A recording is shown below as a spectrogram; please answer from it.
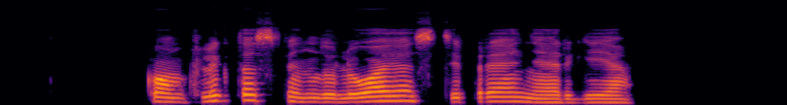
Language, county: Lithuanian, Klaipėda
